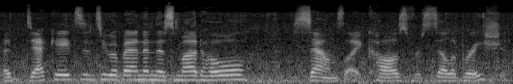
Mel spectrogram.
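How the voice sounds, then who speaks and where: An actress playing a warrior sister who talks in a blunt, combative way. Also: female voice, medium pitch, normal speed, noisy background, close to an everyday voice. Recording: rain ambience behind the voice.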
